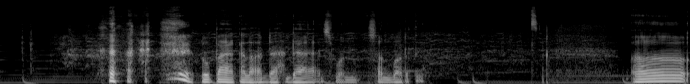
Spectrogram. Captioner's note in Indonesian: tertawa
